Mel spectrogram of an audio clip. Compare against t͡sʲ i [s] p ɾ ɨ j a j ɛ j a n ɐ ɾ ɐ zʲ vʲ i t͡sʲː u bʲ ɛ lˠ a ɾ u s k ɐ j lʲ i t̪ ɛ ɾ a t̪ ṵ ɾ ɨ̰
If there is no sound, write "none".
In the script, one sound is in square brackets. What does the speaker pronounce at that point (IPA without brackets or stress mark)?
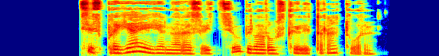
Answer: s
